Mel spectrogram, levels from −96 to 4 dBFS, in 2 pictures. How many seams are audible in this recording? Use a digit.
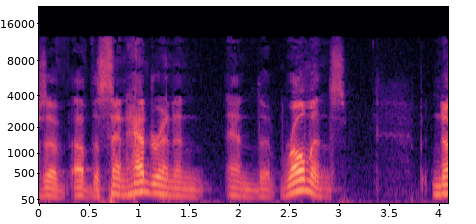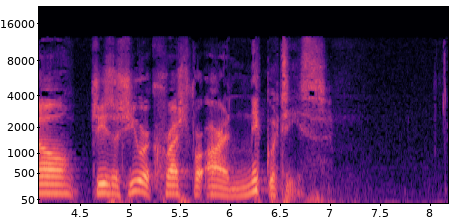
1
